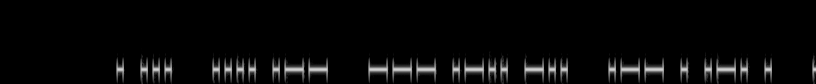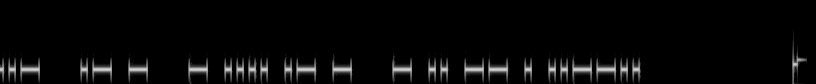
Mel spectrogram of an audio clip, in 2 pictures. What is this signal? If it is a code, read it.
Morse code, heard as a keyed tone, about 21 wpm, 700 Hz. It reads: ES HW OLD WERE U AT THAT TIME?
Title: Sentences from Top 200 Words and Abbreviations 20wpm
